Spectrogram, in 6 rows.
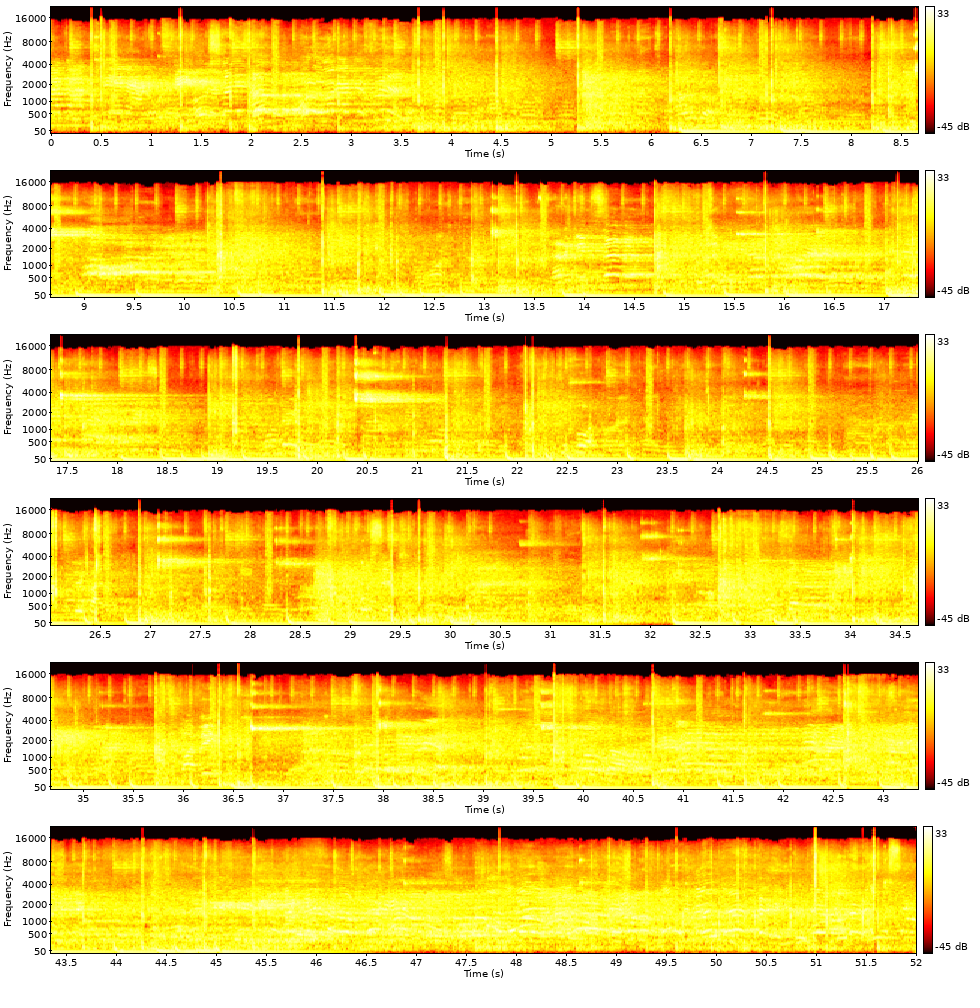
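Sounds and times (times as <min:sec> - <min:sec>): music with deep bass line: 0:06.2 - 0:46.2
basketballs bouncing on hardwood: 0:28.7 - 0:30.2, 0:31.3 - 0:31.8, 0:34.0 - 0:34.4.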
